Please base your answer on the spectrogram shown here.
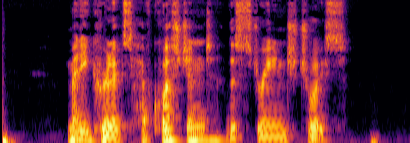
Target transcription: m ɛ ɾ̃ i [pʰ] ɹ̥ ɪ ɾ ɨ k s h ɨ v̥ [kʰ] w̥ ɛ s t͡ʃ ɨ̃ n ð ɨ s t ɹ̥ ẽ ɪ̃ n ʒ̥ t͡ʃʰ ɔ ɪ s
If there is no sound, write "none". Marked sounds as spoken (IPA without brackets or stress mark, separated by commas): kʰ, kʰ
